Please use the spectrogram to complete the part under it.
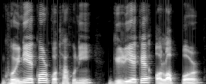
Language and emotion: Assamese, neutral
